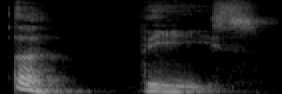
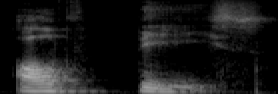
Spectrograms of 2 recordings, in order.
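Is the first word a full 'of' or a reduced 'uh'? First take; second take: reduced; full. First: The first word is a short 'uh' without v. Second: The first word is a full 'of' with v.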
